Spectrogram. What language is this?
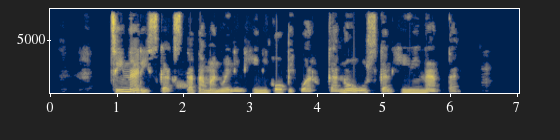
Western Highland Purepecha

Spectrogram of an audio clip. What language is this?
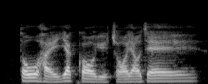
Cantonese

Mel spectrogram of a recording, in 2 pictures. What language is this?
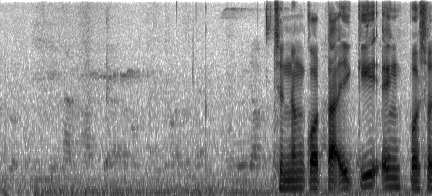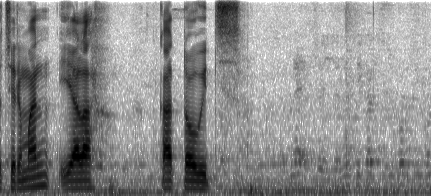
Javanese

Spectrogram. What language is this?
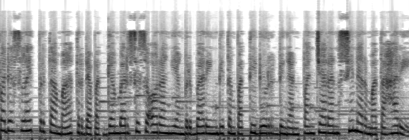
Indonesian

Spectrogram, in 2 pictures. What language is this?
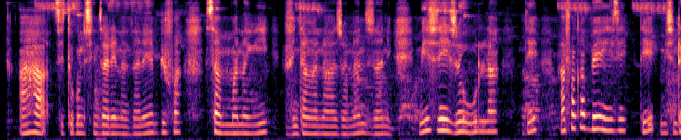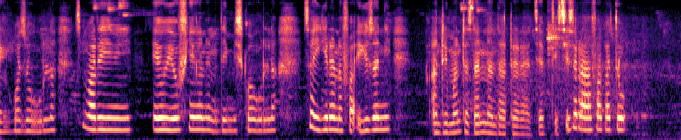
Southern Betsimisaraka Malagasy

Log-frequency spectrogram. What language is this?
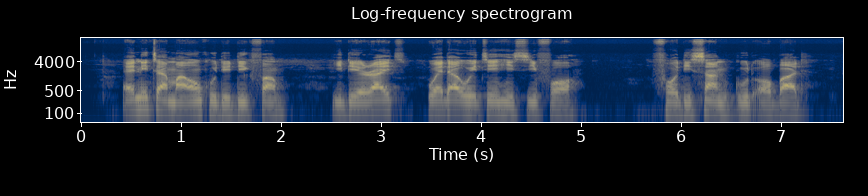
Nigerian Pidgin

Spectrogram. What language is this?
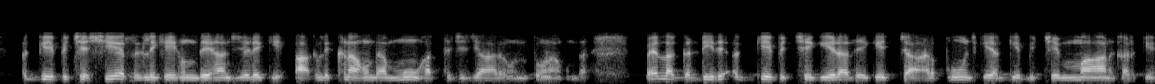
Punjabi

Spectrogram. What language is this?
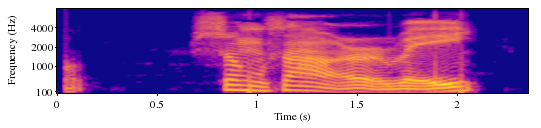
Chinese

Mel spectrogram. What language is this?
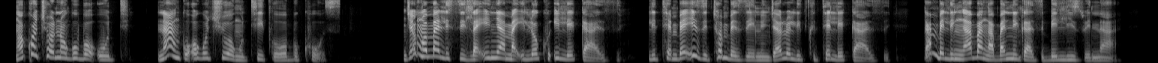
North Ndebele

